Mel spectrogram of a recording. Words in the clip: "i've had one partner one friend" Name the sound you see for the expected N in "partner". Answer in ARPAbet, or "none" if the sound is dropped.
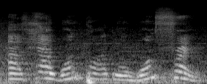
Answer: none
